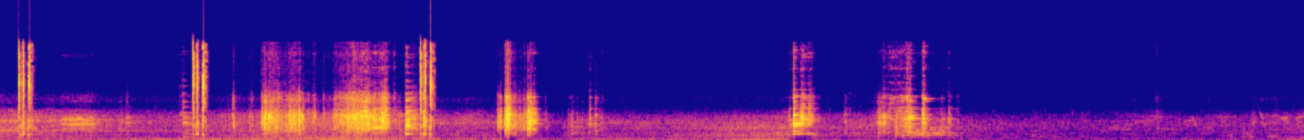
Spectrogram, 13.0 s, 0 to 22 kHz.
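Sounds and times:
metal pieces clinking and scraping: 0:00.0 - 0:00.4, 0:01.8 - 0:04.4, 0:05.0 - 0:06.0, 0:07.9 - 0:09.6
sharp metallic clicks: 0:00.0 - 0:00.4, 0:01.8 - 0:02.2, 0:04.2 - 0:04.4.

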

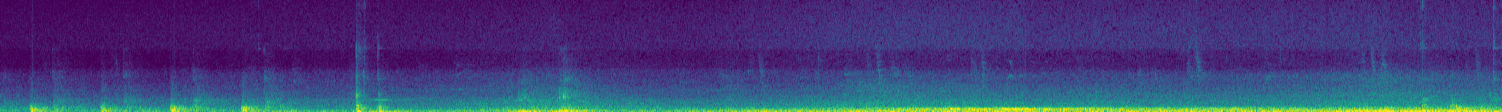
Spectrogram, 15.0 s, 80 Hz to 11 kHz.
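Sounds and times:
steady background hum: 0:03.2 - 0:08.0.

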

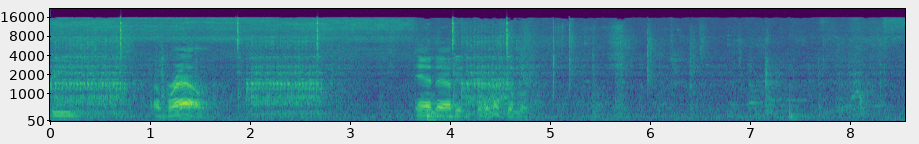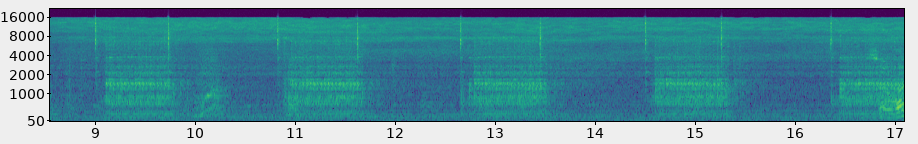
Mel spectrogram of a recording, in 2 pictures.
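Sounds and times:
airbrush compressor humming: 0:00.0 - 0:05.0, 0:08.4 - 0:17.0.

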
